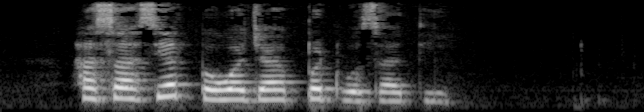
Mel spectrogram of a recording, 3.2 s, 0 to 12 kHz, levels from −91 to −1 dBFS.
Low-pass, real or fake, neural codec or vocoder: 10.8 kHz; real; none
